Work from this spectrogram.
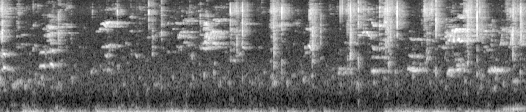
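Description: Birds in a suburban park in Maryland, Sydney, giving faint scattered chirps, squawks and wing flutters over a low ambient rumble.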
